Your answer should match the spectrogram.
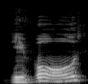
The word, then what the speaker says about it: divorce: H sound right divorce divorce is like horse horse that would be sound one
